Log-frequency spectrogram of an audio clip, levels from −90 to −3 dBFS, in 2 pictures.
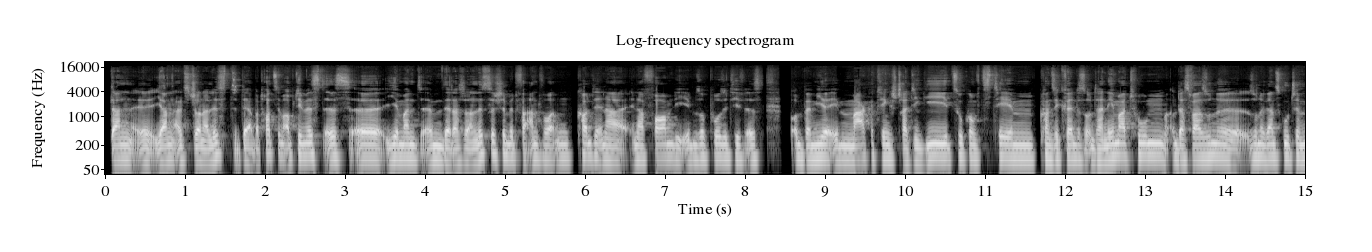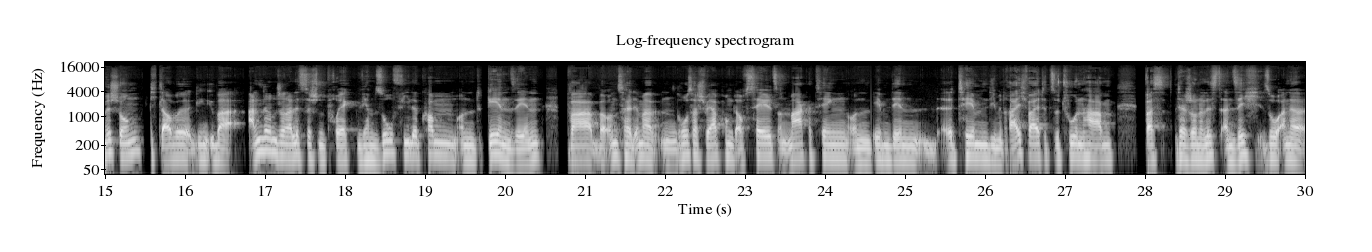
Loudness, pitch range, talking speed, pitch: -20 LUFS, 95-110 Hz, 170 wpm, 105 Hz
